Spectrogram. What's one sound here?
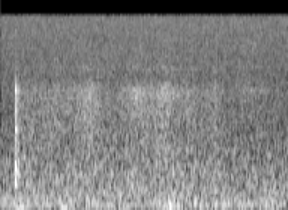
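Cloth rustles softly as it is spread out.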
